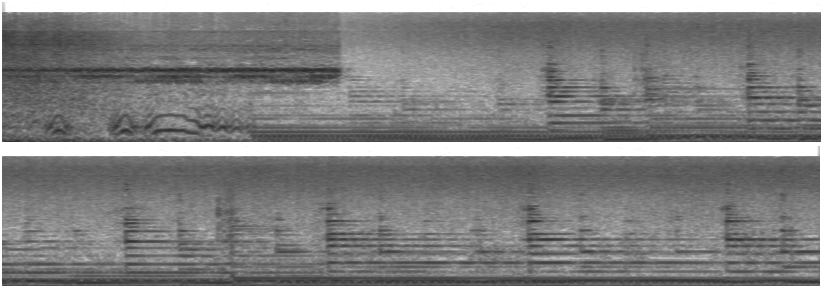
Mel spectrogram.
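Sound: owl hooting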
